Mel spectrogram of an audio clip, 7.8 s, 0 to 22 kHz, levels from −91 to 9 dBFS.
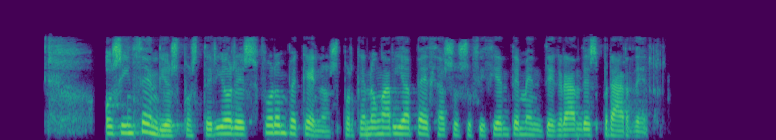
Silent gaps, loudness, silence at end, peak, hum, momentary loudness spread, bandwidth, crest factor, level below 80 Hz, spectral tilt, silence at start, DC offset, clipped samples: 0.97-1.04 s; -17 LUFS; 1.2 s; -2 dBFS; none; 13 LU; 7.8 kHz; 16 dB; -58 dBFS; -4.5 dB/octave; 0.45 s; under 0.1%; under 0.1%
